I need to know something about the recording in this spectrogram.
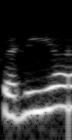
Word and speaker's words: career: So that is why career and trainy although they are dicyelic nouns the stress is on the second syllable for both of them because it's the second syllable that carries the dipro or the long vowel in both the cases and hence that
